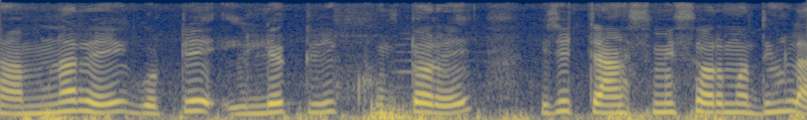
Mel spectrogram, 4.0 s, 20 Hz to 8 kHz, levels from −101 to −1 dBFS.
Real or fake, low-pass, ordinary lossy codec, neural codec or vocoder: real; 7.2 kHz; none; none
